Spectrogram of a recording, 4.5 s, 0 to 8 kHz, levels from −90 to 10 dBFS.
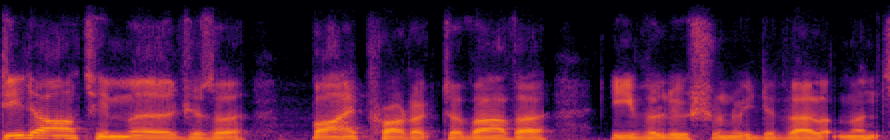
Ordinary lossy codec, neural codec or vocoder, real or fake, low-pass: Opus, 24 kbps; vocoder, 22.05 kHz, 80 mel bands, WaveNeXt; fake; 7.2 kHz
